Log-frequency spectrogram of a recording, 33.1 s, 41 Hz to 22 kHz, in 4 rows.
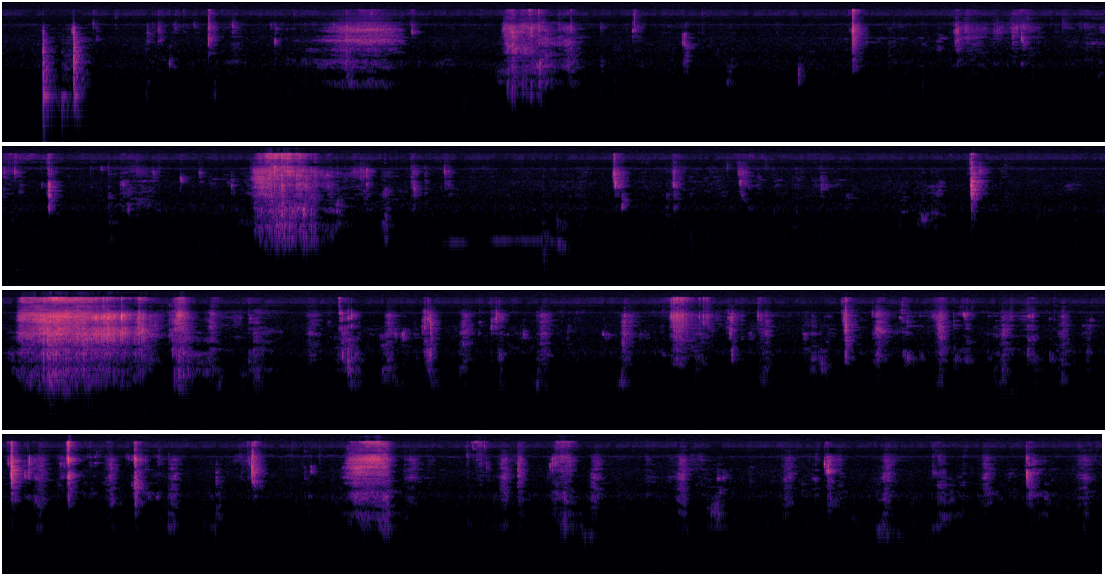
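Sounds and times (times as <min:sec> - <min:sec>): wet chewing: 0:17.8 - 0:33.0.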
